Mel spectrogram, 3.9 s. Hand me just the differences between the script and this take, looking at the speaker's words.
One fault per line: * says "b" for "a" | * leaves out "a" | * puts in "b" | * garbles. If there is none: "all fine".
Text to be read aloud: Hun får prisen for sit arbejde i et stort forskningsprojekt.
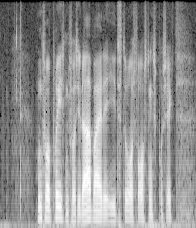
all fine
